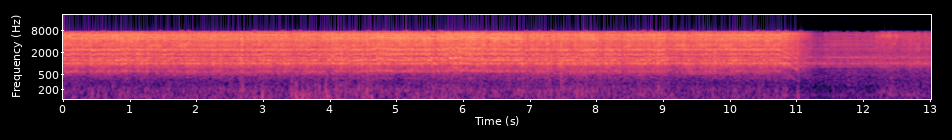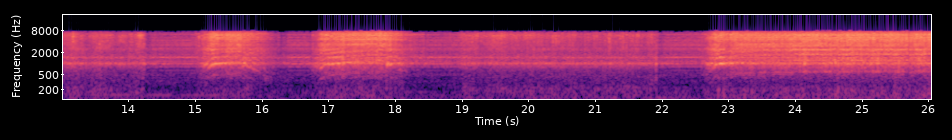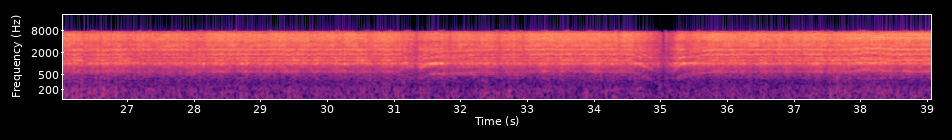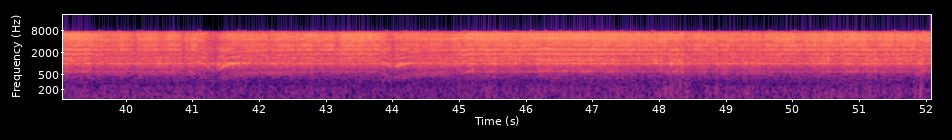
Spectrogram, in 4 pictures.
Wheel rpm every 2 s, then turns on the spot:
160, 160, 160, 160, 160, 70, 30, 40, 80, 20, 20, 110, 160, 160, 160, 150, 160, 110, 160, 160, 140, 150, 150, 160, 160, 160.
12-14 18-22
